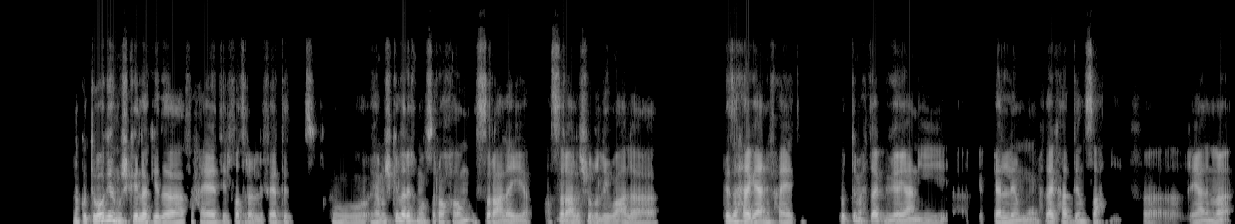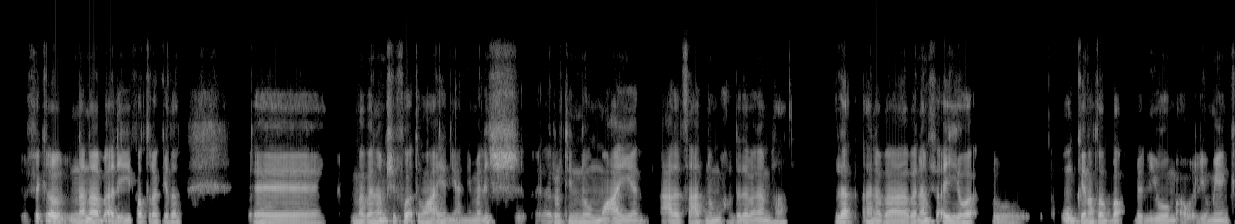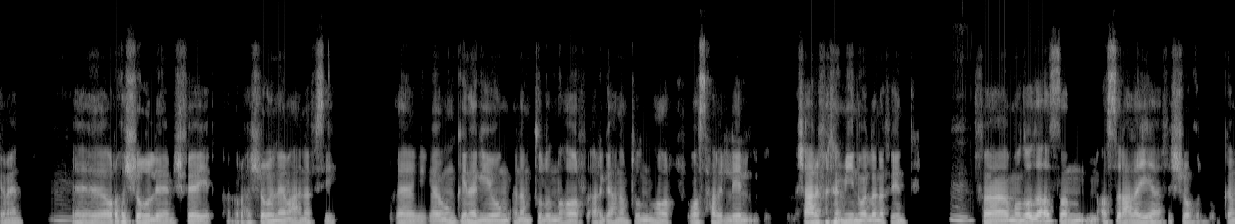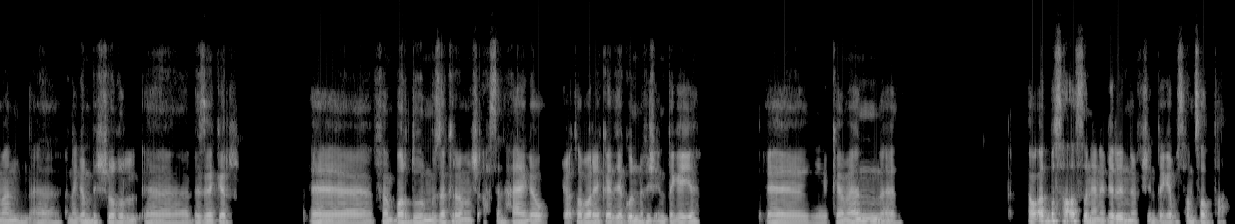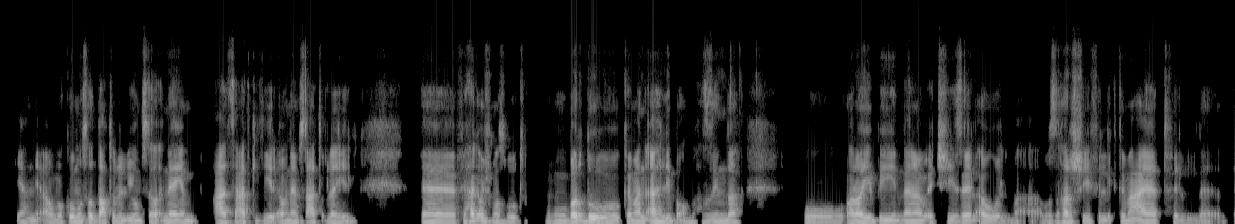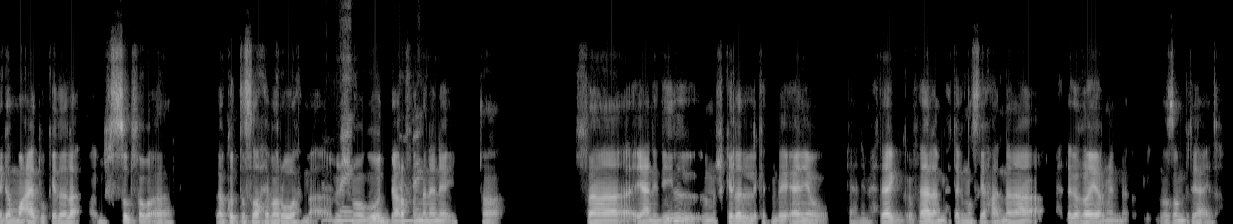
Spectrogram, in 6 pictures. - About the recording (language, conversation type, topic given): Arabic, advice, إزاي جدول نومك المتقلب بيأثر على نشاطك وتركيزك كل يوم؟
- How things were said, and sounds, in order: other background noise; tapping; in English: "روتين"; laughing while speaking: "أنا مين"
